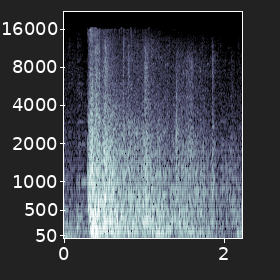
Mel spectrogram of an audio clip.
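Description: A single loud explosion erupts suddenly after a brief quiet moment: Yun Bong-gil's water-flask bomb, thrown around 11:50 a.m. in the Hongkou attack, landing at the centre of the podium. A sharp blast spreads into a long, roaring rumble and slowly fades. No voices are heard.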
